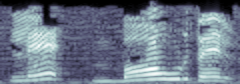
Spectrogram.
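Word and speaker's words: Le Bourdel: Les voy a más o menos a pronunciar cómo se escribe Le Burdel. Le Burdel. B-O-U-R-D-E-L.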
